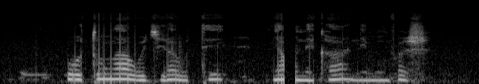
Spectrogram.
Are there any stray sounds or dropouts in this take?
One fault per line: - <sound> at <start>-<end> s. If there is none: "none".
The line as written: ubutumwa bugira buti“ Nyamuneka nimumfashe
- dropout at 2.8-3.0 s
